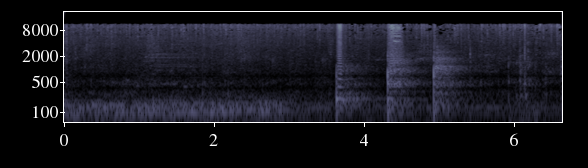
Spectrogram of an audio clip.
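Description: Three sharp knocks on a door at Christmas time, made by Postman Sam delivering cards, spaced a little over half a second apart, rise clearly above a steady low rumbling hum, with no one talking.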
